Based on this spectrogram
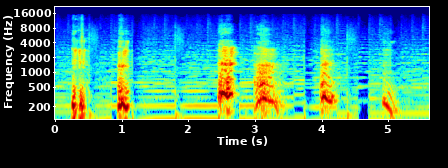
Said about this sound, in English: I just can't sometimes clear my throat without almost like instantly having a hiccup. It's so weird. Like, it's a weird quirk that I have.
